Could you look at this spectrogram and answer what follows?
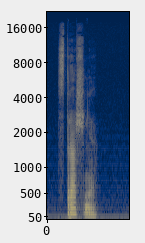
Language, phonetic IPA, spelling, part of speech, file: Polish, [ˈstraʃʲɲɛ], strasznie, adverb, Pl-strasznie.ogg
